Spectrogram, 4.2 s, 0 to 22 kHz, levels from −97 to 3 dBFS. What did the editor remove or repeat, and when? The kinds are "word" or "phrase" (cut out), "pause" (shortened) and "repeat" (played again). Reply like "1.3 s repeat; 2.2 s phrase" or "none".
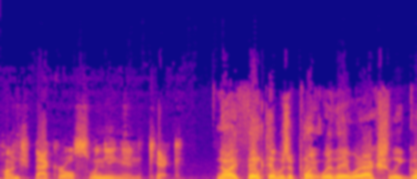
none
